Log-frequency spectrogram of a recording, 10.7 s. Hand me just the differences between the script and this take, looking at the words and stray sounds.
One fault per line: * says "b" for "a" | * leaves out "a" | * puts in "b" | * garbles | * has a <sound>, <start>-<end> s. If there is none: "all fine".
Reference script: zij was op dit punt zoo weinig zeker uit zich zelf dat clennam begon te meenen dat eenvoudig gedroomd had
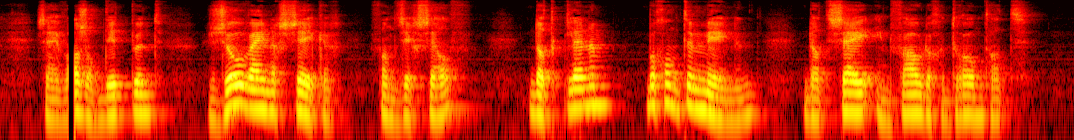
* has a dropout, 0.7-0.7 s
* says "van" for "uit"
* puts in "zij"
